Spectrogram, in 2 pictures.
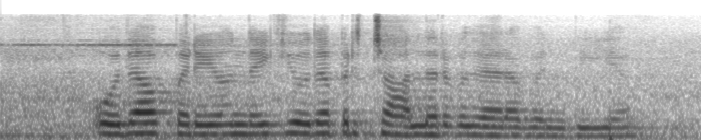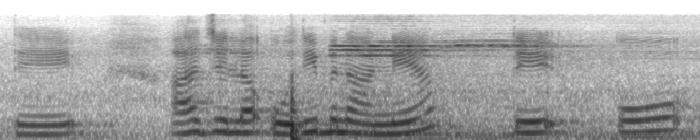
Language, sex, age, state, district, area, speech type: Dogri, female, 18-30, Jammu and Kashmir, Jammu, urban, spontaneous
